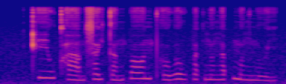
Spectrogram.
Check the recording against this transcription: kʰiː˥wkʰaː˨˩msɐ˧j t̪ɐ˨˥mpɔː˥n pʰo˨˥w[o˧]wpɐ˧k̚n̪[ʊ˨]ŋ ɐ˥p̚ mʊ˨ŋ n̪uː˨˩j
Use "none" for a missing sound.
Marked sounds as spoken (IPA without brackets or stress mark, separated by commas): o˧, ʊ˧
